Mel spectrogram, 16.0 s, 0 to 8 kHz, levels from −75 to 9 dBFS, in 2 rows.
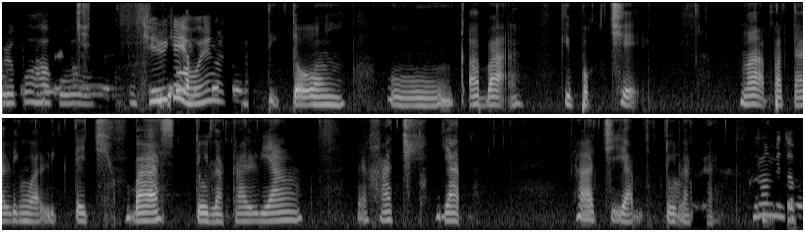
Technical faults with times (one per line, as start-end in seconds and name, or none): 0.06-0.90 speech suppressed in double talk
0.33-1.19 echo leak
1.21-2.49 speech suppressed in double talk
1.89-2.48 echo leak
14.92-15.07 speech suppressed in double talk
15.70-15.97 speech suppressed in double talk
15.95-16.03 echo leak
